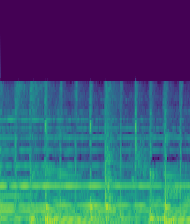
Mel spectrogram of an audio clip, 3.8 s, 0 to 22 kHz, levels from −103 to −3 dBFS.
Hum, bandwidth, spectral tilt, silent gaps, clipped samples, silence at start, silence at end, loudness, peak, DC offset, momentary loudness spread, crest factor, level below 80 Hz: none; 5 kHz; -11 dB/octave; none; under 0.1%; 0 s; 0 s; -24 LUFS; -6 dBFS; under 0.1%; 7 LU; 16 dB; -30 dBFS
